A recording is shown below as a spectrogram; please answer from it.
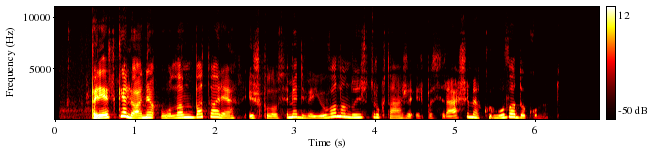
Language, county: Lithuanian, Klaipėda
